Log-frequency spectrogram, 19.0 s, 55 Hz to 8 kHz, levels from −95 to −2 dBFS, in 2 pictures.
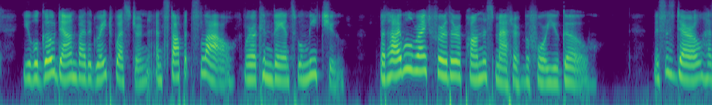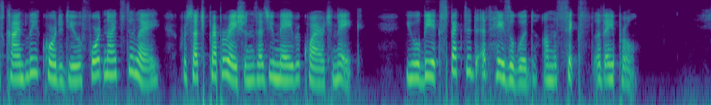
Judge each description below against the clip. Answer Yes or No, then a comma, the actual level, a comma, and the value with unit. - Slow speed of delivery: No, average, 185 wpm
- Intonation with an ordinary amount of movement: Yes, average, 3.6 semitones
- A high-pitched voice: Yes, high, 195 Hz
